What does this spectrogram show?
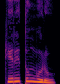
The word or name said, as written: ಕಿರಿತುಂಬುರು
